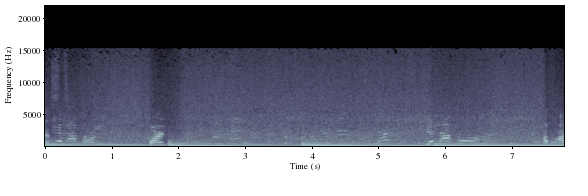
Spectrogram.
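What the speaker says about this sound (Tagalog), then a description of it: "So ito po ang isa sa pinakamagandang falls sa natanawin dito sa aming lugar." Falls at Keon High Waterfalls rush with a steady, full roar that runs unbroken throughout, heard beneath a speaking voice and sustained musical tones.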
